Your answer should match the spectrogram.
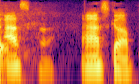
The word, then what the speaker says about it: Asuka: Even after just don't pronounce the U. – Asuka.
